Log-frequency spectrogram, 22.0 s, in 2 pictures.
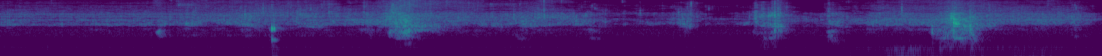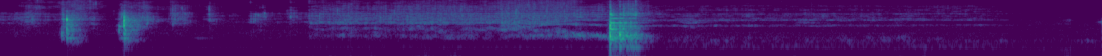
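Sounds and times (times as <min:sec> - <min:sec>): squid sizzling in a pot: 0:00.0 - 0:13.0, 0:13.8 - 0:17.6
spatula scraping and knocking pot: 0:17.2 - 0:17.6.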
